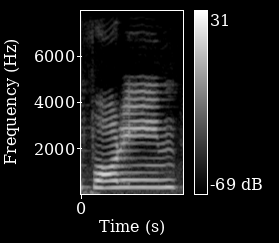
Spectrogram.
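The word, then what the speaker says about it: foreign: चलिए next number 7 पर है EIGN, इसको एन करके प्रोनाउंस करेंगे। जैसे रेन, फॉरेन, सॉवरेन, और यहाँ पर है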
